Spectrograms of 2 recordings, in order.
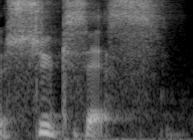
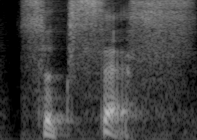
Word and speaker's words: success: Donc le stress la l'accent est sur la deuxième syllabe. Ça sera success. Et le son ce n'est pas un a ou un ou mais plutôt un a.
